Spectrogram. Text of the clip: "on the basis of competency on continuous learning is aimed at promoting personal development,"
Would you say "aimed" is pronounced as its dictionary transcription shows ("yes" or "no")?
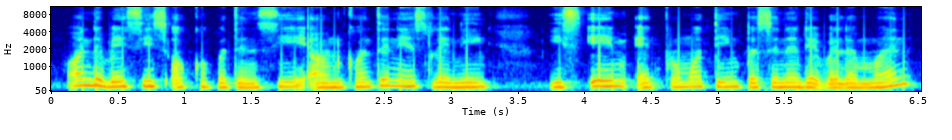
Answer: no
